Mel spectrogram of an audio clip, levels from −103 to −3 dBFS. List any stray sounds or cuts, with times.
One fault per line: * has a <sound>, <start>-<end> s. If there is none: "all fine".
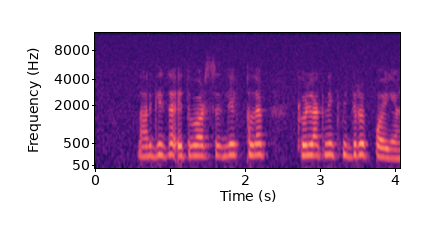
all fine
